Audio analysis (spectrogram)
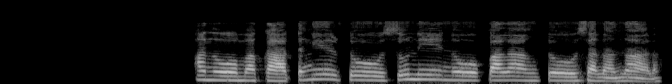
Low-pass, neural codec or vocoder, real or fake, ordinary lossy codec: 7.2 kHz; codec, 16 kHz in and 24 kHz out, 2.2 kbps, FireRedTTS-2 codec; fake; Opus, 16 kbps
